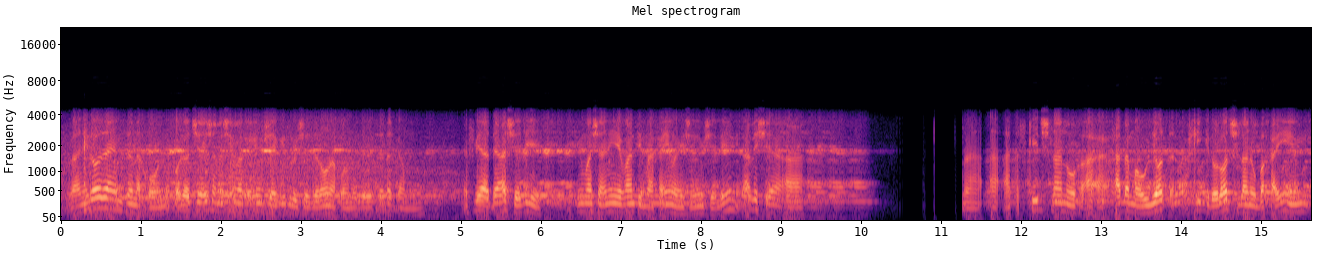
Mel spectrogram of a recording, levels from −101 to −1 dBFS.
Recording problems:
phone-call audio; poor line; nothing above 3.5 kHz
echo of what is said; strong; throughout; 260 ms later, 6 dB below the speech
traffic noise; loud; until 5 s; 10 dB below the speech

